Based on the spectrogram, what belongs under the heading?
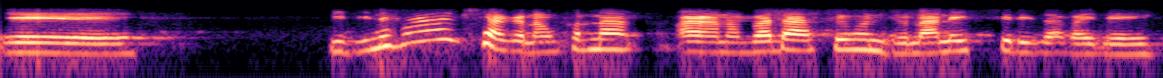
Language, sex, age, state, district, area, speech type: Bodo, female, 30-45, Assam, Chirang, urban, conversation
